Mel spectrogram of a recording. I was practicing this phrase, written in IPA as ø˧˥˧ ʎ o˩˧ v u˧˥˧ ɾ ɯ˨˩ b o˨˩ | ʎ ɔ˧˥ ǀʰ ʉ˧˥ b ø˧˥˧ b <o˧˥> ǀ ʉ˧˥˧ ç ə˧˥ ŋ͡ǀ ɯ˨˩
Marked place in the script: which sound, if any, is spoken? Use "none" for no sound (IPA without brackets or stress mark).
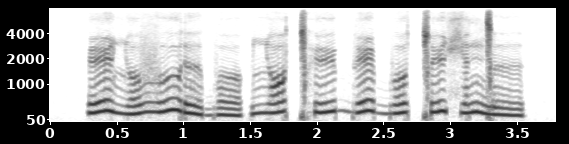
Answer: o˧˥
